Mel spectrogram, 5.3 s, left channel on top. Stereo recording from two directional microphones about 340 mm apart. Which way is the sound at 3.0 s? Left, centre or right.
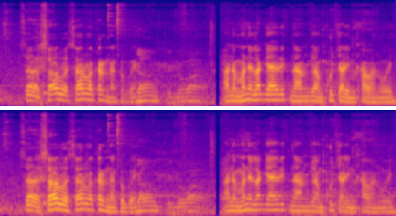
Centre.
